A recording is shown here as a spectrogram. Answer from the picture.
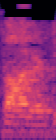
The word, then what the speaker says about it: Bonar: Horatius Bonar, or I've been told that's actually pronounced Bonar, B-O-N-A-R, Horatius Bonar.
